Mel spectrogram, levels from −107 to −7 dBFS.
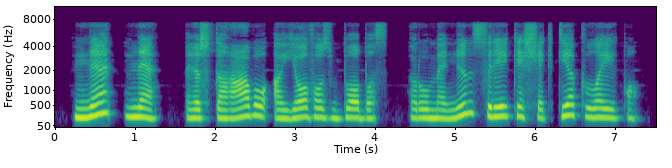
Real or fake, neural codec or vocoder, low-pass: fake; codec, 16 kHz, 0.5 kbps, FunCodec, trained on LibriTTS, 25 frames a second; 7.2 kHz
